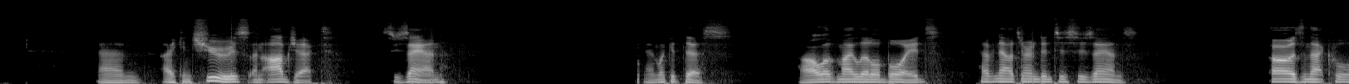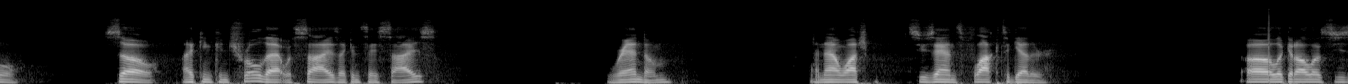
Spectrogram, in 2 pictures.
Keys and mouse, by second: 1.1-7.1 drag, 7.1 middle click, 11.6-12.2 middle drag, 13.8-14.6 middle drag, 17.5-19.4 drag, 19.7-21.4 drag, 22.4-24.8 drag, 26.3 middle click, 26.4 middle click.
